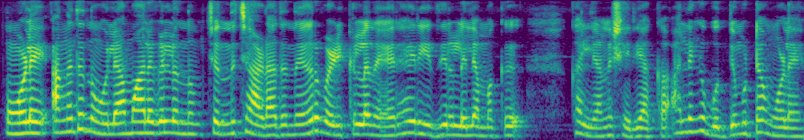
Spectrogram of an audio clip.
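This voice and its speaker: A woman's voice: medium pitch, normal speed, close to an everyday voice. A woman voicing a caring mother who coaxes and reassures her daughter. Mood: persuading. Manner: coaxing, louder.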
